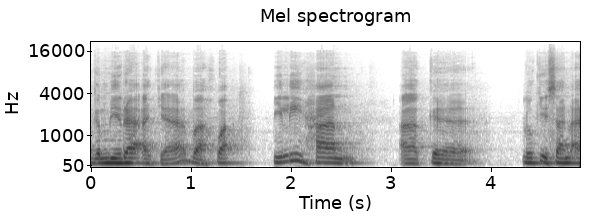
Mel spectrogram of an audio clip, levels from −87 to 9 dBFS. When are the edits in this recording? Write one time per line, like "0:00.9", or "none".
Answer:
none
